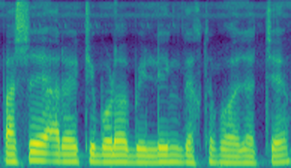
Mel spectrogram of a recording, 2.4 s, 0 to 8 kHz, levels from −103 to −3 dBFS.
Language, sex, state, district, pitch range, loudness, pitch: Bengali, male, Assam, Hailakandi, 115-130 Hz, -16 LUFS, 125 Hz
